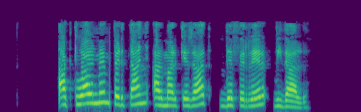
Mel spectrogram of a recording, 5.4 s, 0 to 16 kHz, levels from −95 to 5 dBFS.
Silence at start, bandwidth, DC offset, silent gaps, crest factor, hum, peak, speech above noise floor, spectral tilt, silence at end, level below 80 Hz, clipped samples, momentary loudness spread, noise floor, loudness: 0.9 s; 7.8 kHz; under 0.1%; 3.18-3.29 s; 14 dB; none; -2 dBFS; over 75 dB; -4 dB/octave; 0.8 s; -62 dBFS; under 0.1%; 9 LU; under -90 dBFS; -15 LUFS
